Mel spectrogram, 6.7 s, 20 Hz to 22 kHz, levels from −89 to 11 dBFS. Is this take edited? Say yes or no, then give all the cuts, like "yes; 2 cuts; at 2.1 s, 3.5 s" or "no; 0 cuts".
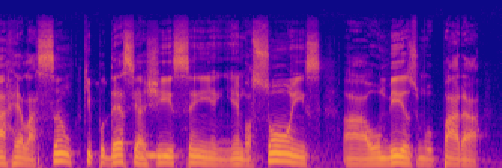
yes; 1 cut; at 1.1 s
